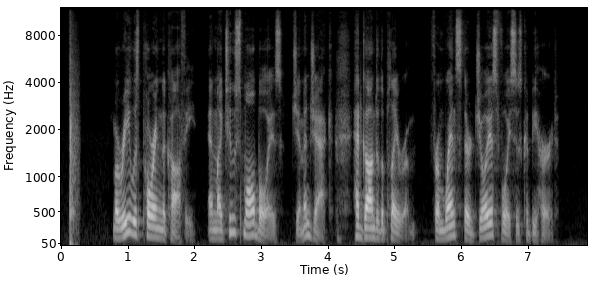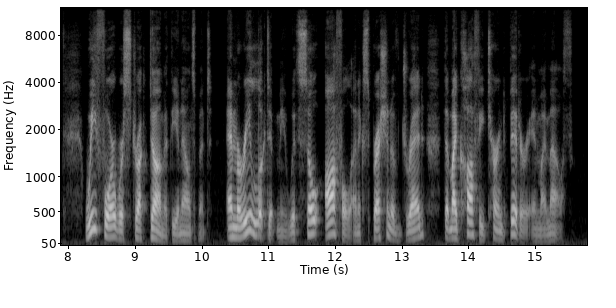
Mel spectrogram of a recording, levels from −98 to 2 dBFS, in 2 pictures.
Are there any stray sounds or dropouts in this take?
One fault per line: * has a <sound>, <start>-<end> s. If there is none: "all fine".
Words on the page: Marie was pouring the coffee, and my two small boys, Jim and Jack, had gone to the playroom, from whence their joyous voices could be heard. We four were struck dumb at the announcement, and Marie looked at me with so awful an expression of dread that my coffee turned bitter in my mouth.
* has a tap, 0.1-0.3 s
